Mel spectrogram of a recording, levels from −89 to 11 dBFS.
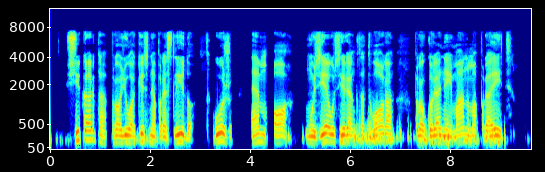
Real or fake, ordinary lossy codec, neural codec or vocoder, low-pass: real; AAC, 48 kbps; none; 7.2 kHz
